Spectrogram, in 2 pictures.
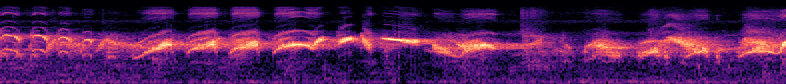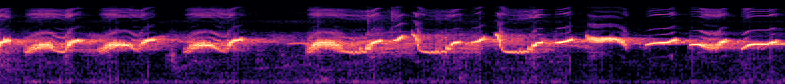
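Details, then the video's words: Loud, fluent song from a caged Chinese hwamei with a fig-leaf tail: a long chain of looping, wavering whistles that swoop up and down continuously, with short rhythmic breaks between phrases. "Họa mi đuôi lá vả bóng bộ đẹp hót hay"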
